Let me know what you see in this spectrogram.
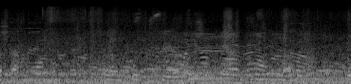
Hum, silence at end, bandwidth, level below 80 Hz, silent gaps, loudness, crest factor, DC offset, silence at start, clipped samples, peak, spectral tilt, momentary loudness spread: none; 0 s; 16.5 kHz; -40 dBFS; none; -32 LUFS; 14 dB; under 0.1%; 0 s; under 0.1%; -16 dBFS; -5.5 dB/octave; 3 LU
